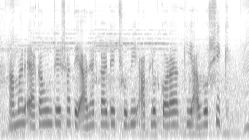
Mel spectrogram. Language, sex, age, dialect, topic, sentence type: Bengali, female, 18-24, Jharkhandi, banking, question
